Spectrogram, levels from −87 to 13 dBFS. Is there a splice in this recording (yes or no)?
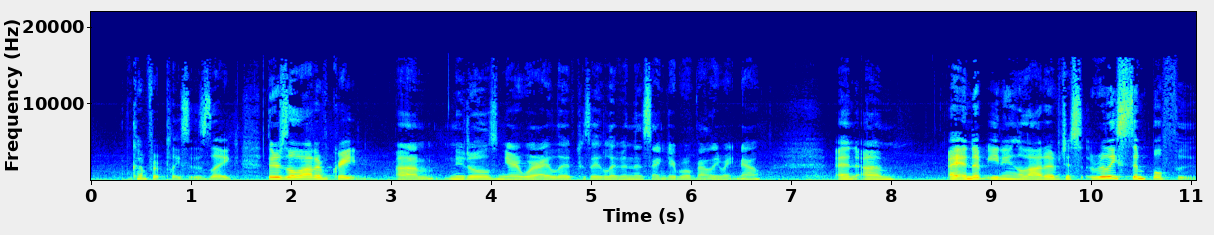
no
